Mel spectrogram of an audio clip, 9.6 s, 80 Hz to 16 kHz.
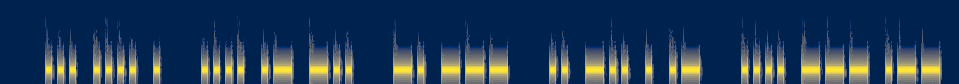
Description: Morse code, heard as a keyed tone, about 20 wpm, 700 Hz. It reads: SHE HAD NO IDEA HOW
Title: Sentences from Top 1000 Words - Review Part 6 - 20wpm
